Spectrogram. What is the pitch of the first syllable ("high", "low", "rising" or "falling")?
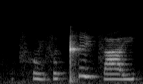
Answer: low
